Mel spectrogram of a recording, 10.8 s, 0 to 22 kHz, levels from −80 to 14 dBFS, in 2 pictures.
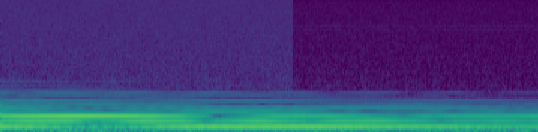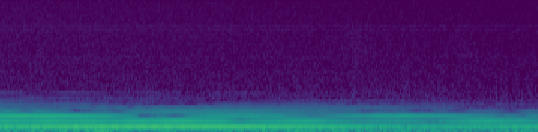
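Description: From 0.00 to 2.92 s the music turns grainy and rough. The grit rises and falls with the sound. This is low bit depth without dither, likely from truncation to 7 bits. The error sits only about 30 dB below the music.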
